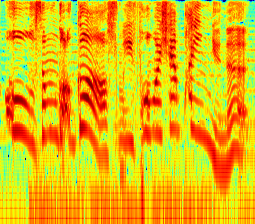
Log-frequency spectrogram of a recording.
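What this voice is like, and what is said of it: Poor put-on English accent. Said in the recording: “That was not my best English accent”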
